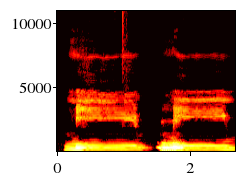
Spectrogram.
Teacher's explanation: মিম একটু ঠোঁটটা ভিতরে যাবে কারণ এটা শুষ্ক অংশে।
